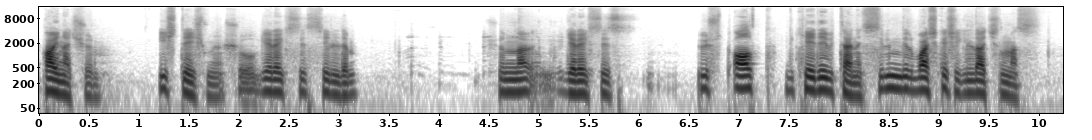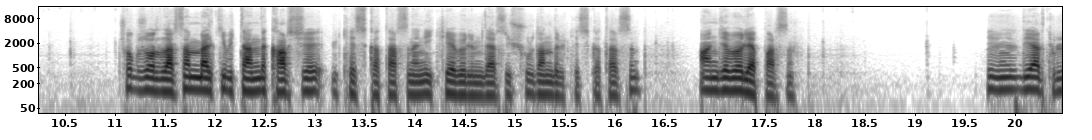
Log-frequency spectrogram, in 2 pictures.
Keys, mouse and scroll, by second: 0.8 middle click, 1.8 alt+Left, 1.9 middle click, 2.6 ctrl+x, 2.8 scroll up 1, 2.8 middle click, 3.7 alt+click, 4.1 alt+click, 4.9 ctrl+x, 5.2-8.1 middle drag, 8.1 2, 9.4 middle click, 10.8 a, 11.0 u, 15.7 a, 15.9 u, 18.0 ctrl+z, 18.3 ctrl+z, 19.0 ctrl+z.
